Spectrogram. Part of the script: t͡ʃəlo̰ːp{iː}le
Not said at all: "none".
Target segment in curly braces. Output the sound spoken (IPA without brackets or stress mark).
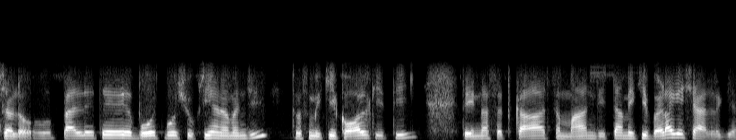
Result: ɛː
